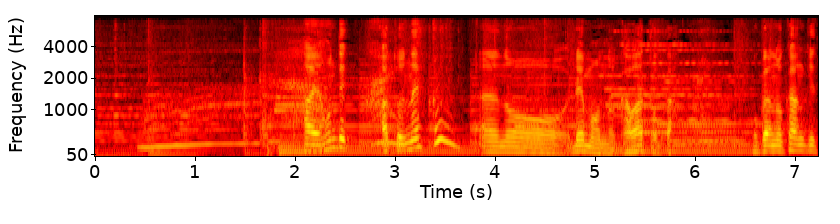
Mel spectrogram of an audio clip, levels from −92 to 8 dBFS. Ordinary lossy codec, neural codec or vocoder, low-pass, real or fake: none; none; 7.2 kHz; real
